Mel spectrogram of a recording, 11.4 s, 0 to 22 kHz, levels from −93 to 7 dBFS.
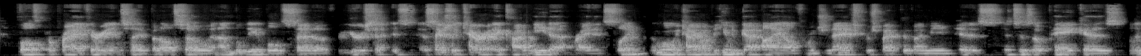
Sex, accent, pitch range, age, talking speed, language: male, American, 110-130 Hz, 50-69, 195 wpm, English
